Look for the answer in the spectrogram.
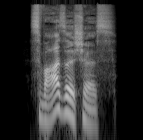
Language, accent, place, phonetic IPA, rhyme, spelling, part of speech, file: German, Germany, Berlin, [ˈsvaːzɪʃəs], -aːzɪʃəs, swasisches, adjective, De-swasisches.ogg
- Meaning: strong/mixed nominative/accusative neuter singular of swasisch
